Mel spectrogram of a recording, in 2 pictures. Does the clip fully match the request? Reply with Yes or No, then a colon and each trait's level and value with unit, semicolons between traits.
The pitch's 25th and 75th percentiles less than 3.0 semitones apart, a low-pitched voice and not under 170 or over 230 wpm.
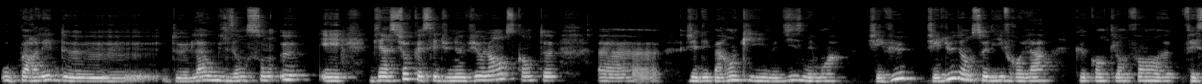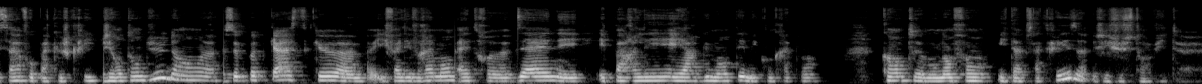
No: narrow, 2.6 semitones; medium, 170 Hz; average, 185 wpm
